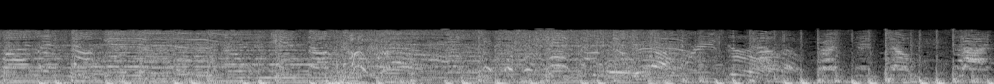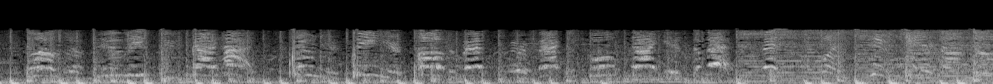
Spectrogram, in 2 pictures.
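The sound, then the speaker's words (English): A large crowd roars and cheers without pause, dense and loud throughout, with scattered yells and whoops rising out of the steady wash of voices. “That cheer.”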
